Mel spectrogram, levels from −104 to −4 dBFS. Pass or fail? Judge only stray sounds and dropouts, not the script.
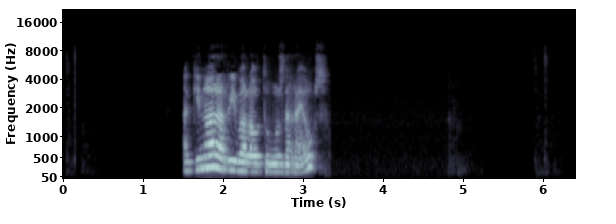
pass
